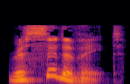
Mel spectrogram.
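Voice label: "recidivate", British English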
